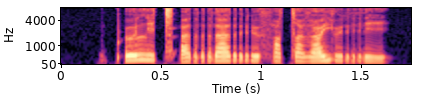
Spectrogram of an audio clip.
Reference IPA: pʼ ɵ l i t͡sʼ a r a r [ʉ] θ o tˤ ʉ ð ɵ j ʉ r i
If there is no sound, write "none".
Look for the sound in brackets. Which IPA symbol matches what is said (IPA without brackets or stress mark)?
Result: ʉ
